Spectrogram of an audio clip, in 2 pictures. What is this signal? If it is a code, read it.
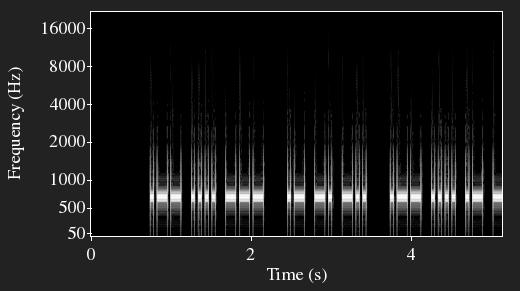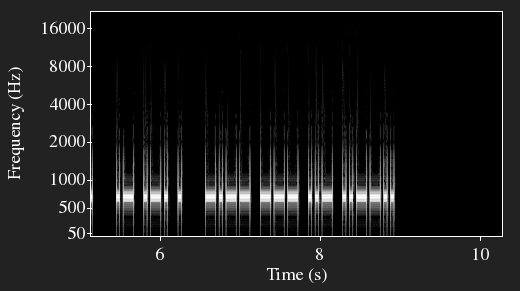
Morse code, heard as a keyed tone, about 28 wpm, 700 Hz. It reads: WHO AND WHAT ARE YOU?
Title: Sentences from Top 100 Words 28wpm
